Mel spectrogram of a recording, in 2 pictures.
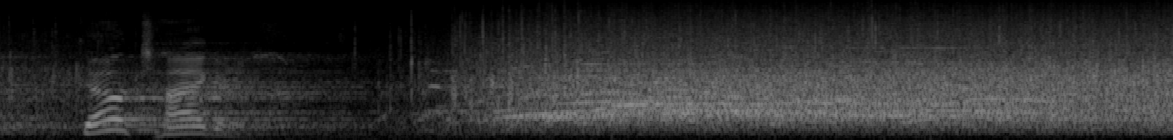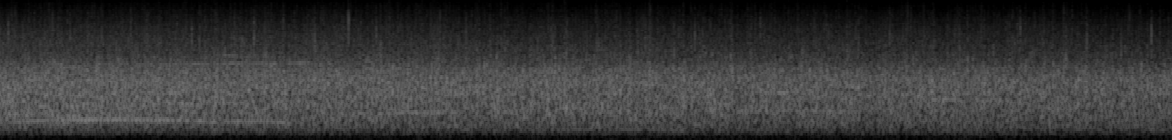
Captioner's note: cheers and applause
